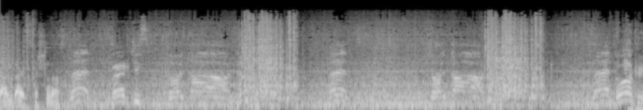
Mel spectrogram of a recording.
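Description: A man's voice speaking over the steady running of an armoured combat vehicle's engine, with two short bursts of hissing noise about three and six and a half seconds in.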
